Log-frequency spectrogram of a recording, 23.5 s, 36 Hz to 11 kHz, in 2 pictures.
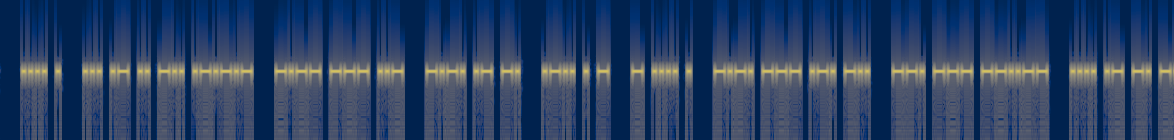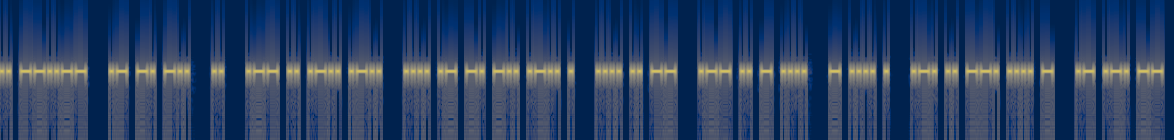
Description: Morse code, heard as a keyed tone, about 34 wpm, 600 Hz. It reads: HE SAID. YOU CAN LET THE CORD GO, HAND, AND I WILL HANDLE HIM WITH THE RIGHT ARM
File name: the old man and the sea / the old man and the sea 1 35wpm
